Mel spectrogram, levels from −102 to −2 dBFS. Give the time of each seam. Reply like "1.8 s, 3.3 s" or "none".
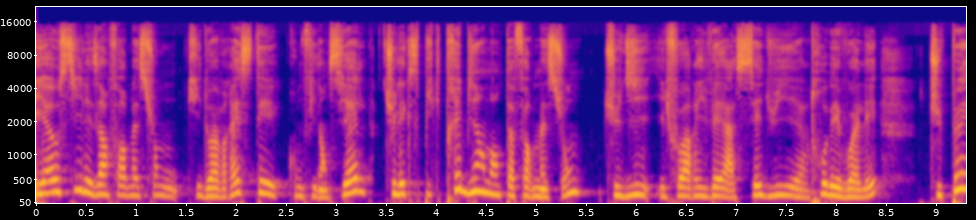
1.5 s, 3.4 s, 7.7 s

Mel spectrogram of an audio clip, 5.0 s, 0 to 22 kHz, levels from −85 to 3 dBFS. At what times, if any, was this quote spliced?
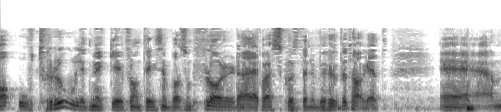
1.9 s, 2.6 s

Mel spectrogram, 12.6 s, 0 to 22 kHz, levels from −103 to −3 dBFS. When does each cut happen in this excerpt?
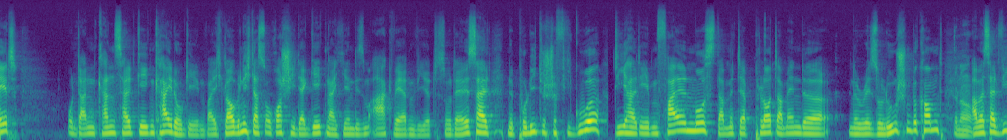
7.6 s

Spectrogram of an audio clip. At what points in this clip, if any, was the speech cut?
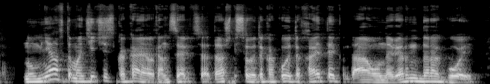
1.2 s, 1.5 s, 2.3 s, 3.4 s

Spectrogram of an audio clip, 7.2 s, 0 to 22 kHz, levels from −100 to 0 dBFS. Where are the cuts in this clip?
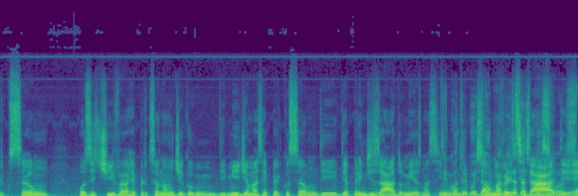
none

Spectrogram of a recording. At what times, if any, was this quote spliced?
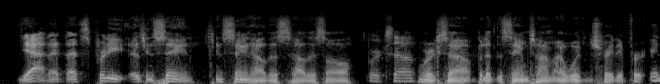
1.5 s, 2.2 s, 3.6 s

